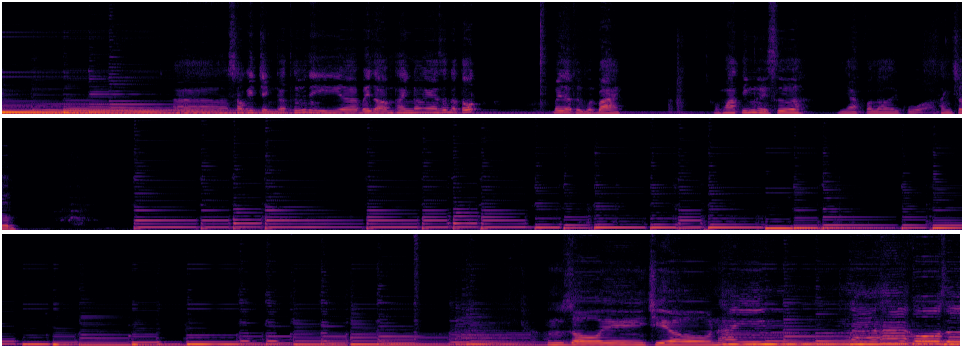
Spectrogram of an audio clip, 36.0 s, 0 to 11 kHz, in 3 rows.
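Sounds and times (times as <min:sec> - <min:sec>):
guitar bass notes: 0:00.0 - 0:08.0, 0:20.1 - 0:35.9
plucked guitar melody: 0:00.0 - 0:08.8, 0:13.6 - 0:35.9.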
